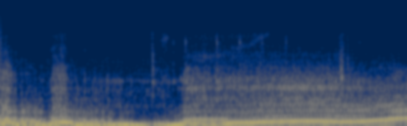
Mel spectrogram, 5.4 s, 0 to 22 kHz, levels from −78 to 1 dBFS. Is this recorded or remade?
recorded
